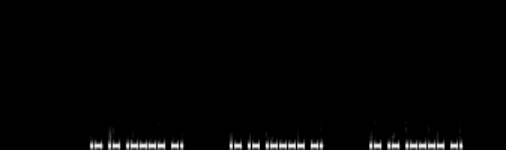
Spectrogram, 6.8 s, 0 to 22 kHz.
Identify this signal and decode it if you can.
Morse code, heard as a keyed tone, about 40 wpm, 700 Hz. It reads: AA1N AA1N AA1N
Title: USA Call Signs - 4 Characters - Repeated 3x - 40wpm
